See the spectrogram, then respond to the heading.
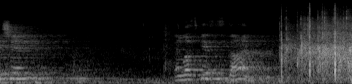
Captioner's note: applause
